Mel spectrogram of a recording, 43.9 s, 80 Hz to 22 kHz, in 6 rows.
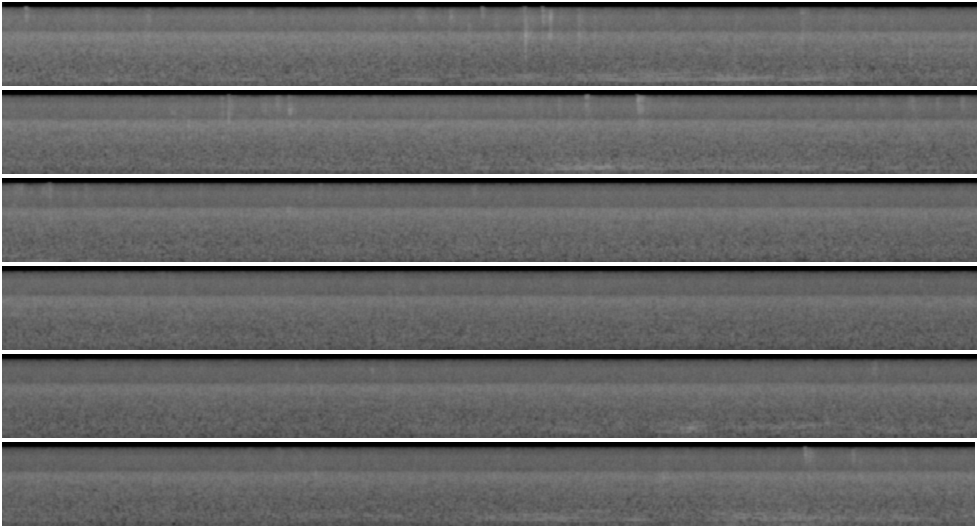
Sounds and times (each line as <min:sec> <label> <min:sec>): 0:00.0 wind 0:43.8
